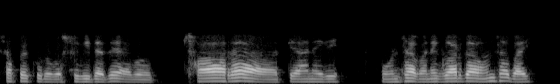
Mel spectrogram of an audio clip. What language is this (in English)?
Nepali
